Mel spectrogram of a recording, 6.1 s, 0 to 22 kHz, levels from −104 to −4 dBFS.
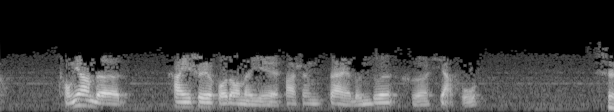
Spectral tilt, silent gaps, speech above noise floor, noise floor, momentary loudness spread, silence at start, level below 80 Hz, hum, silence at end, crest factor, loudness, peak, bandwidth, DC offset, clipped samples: -4 dB/octave; none; 27 dB; -57 dBFS; 12 LU; 0 s; -72 dBFS; none; 0 s; 20 dB; -30 LUFS; -12 dBFS; 4.5 kHz; under 0.1%; under 0.1%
